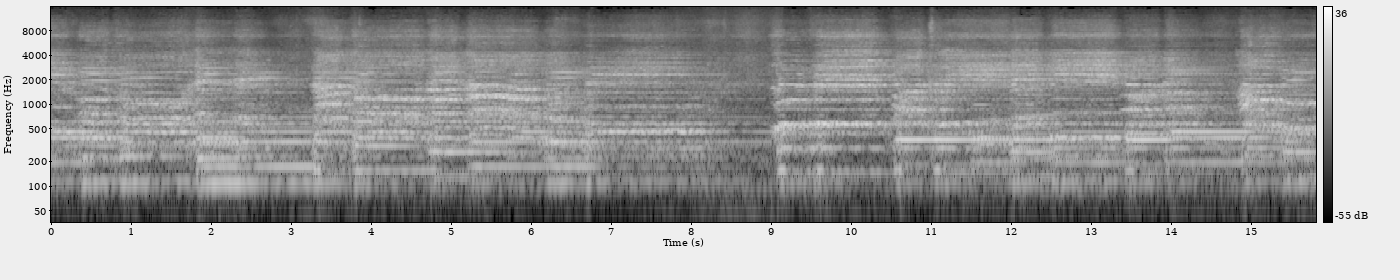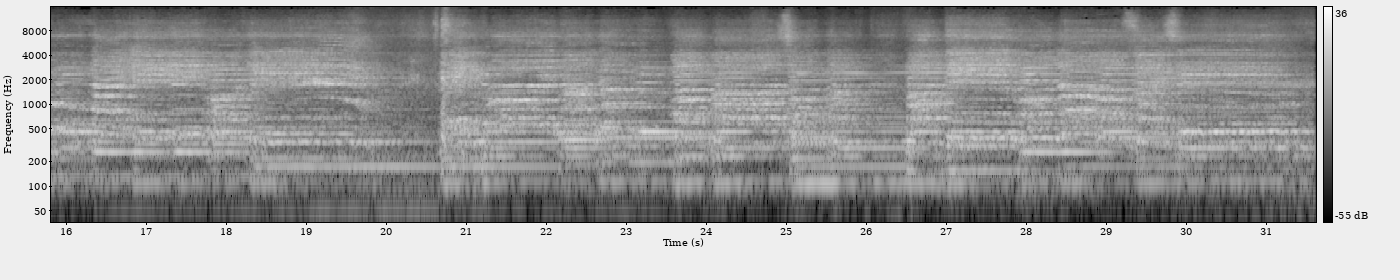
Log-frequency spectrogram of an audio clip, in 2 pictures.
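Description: Mixed choir of women and men singing a Christian hymn in parts, holding chords and moving from phrase to phrase, with a short breath between phrases about eight seconds in.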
